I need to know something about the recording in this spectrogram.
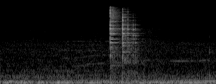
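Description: A thin stick knocking against a plastic basin: one short, sharp double clack about a second in.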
